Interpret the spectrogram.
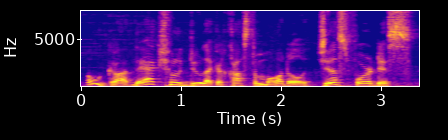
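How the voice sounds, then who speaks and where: A man's voice: high-pitched, big pitch swings, normal speed, soft background music. A man hosting a let's-play, giving informal gaming commentary and thinking aloud. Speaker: gaming video host. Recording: faint background noise.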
